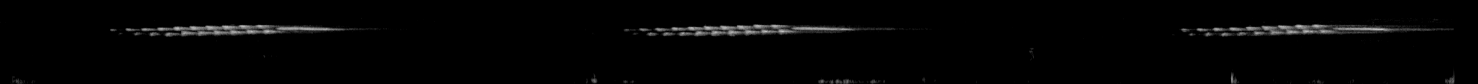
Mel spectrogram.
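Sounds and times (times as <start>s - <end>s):
bird song of high rapid trilled phrases: 1.0s - 3.7s, 6.2s - 9.2s, 11.8s - 14.5s.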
